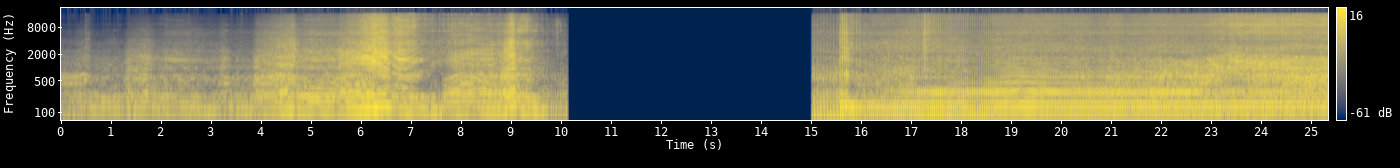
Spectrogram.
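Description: Suzuki DRZ dirt bike being ridden, its engine droning loud and steady with rising revs and rough clatter, a brief silent gap splitting two stretches of riding.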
